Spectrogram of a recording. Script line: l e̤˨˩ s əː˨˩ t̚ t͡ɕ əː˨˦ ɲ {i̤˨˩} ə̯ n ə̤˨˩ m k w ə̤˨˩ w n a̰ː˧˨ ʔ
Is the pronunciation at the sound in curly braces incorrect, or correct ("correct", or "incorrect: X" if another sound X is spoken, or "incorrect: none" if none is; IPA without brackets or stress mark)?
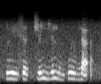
incorrect: i˨˦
